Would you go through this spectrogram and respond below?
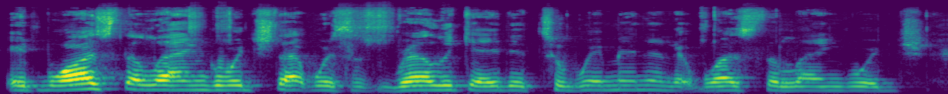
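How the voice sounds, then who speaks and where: Older woman, low-pitched, earnest; rambles through restarts on a video call. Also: steady tone, measured pace, mellow. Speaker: interviewee. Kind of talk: reflective conversation.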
